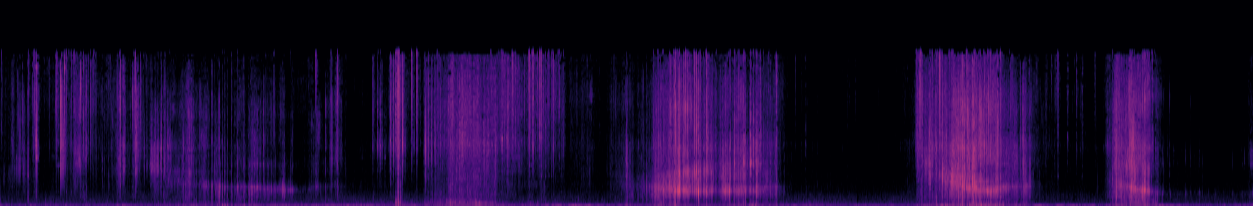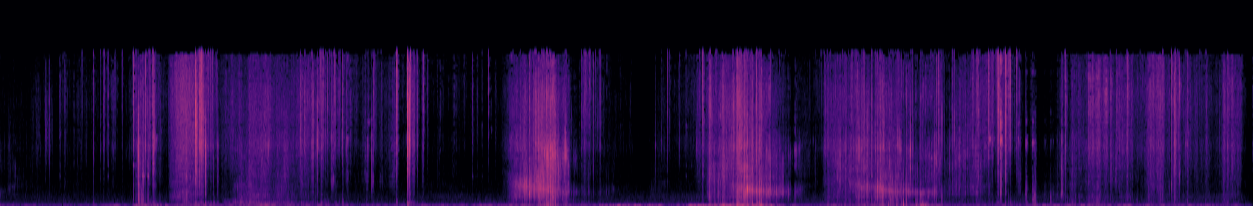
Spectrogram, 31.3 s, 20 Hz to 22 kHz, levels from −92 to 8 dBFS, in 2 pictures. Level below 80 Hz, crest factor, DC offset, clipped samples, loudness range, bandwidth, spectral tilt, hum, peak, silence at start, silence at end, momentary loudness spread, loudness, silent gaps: -58 dBFS; 36 dB; under 0.1%; under 0.1%; 11 LU; 17 kHz; -0.5 dB/octave; none; -12 dBFS; 0 s; 0.05 s; 24 LU; -44 LUFS; none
